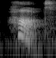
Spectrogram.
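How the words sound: The R is dropped, British style. "how British people say these sounds"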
